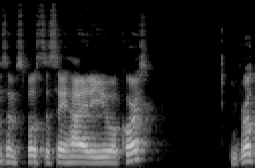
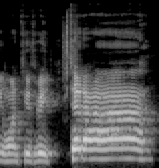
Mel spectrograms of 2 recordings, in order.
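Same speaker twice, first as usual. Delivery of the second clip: ta-da shouted bright and high; mock magician's flourish on the reveal; hammed-up ta-da, louder on the last word; magic reveal; 8 semitones higher, 8 dB louder than usual. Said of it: "Here, I'll do magic".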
